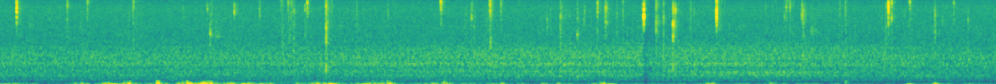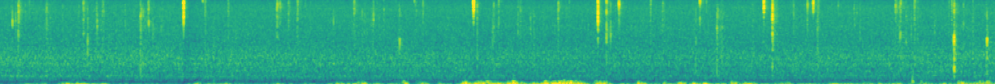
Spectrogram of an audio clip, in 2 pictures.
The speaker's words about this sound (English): That was water on a misty morning dripping off a mossy rock.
